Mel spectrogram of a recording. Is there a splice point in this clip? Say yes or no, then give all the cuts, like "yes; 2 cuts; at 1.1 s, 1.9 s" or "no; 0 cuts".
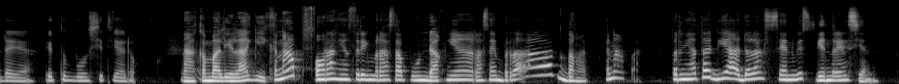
yes; 1 cut; at 3.0 s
